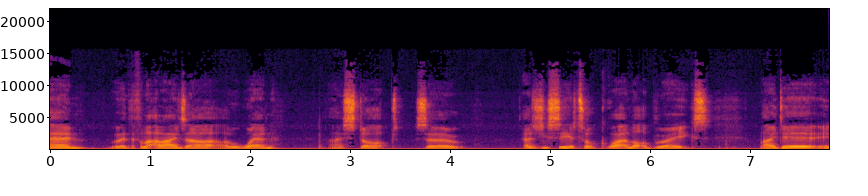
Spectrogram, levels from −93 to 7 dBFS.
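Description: Nothing is technically wrong with this audio, and no fault can be heard at any point in it.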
